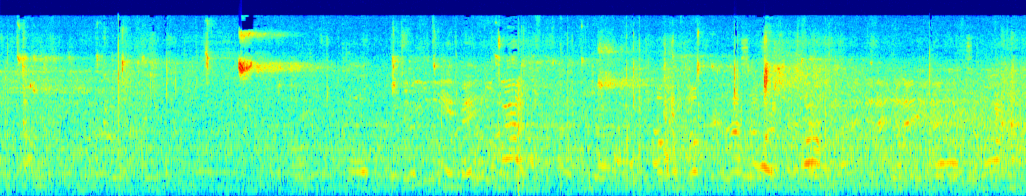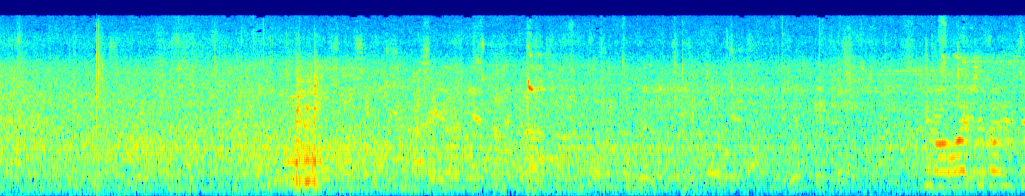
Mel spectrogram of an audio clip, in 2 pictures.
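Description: Hard outdoor court ambience: a background murmur of voices with scattered short thuds of balls bouncing on the concrete, and a brief louder burst about ten seconds in.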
